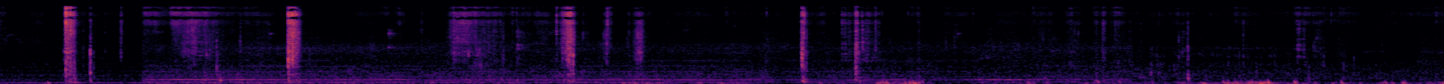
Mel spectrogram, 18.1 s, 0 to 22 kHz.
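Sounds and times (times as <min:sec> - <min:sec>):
shovel striking stony soil: 0:00.8 - 0:01.3, 0:01.9 - 0:03.9, 0:05.6 - 0:08.2, 0:10.0 - 0:11.1.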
